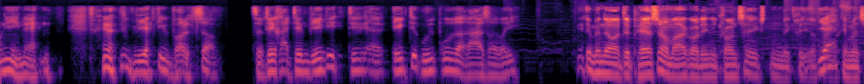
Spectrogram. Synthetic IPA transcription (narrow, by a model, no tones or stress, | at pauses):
nihe̝næn̰n̩̥ed̥eʋiɐɡ̥liʋɒ̽lsɒ̽m̰d̥ | sɒ̽d̥e̝ʁd̥emʋiɐɡ̥lid̥e̝æeɡ̥̚d̥əʔuð̞ˠb̥ʁuð̞̰ˠɐʁɑ̈s̬ɐʁḭː | jæmenɒd̥e̝pʰæsɐɒmɑ̈ːɡ̥ɒ̽d̥e̝nikʰɒ̽nt͡sʰeɡ̥sd̥n̩mekʰʁḭːɐfakʰæmæn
